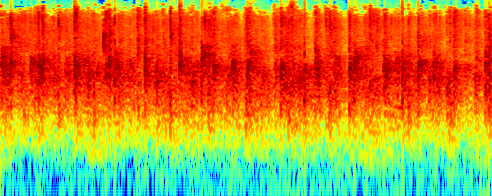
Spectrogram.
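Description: A crowd applauds steadily after a speaker asks the audience for a round of applause, many hands clapping in a dense, loud, continuous patter with no voices standing out for the whole few seconds.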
